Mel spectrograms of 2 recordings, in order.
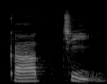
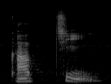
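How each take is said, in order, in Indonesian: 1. Suku kata terakhir diucapkan dengan bunyi CH. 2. Suku kata terakhir diucapkan dengan bunyi CH.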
